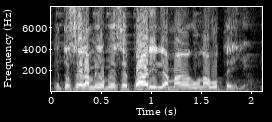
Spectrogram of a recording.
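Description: A man, an interview guest telling a story in a casual, animated way and acting out the voices he quotes. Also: high-pitched, rapid-fire, faint music behind, poor audio.

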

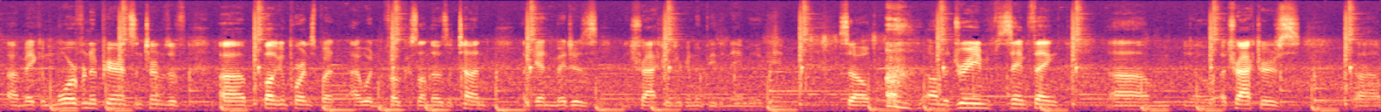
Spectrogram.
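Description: Man, 30s, casual outdoor report to camera, fillers and restarts, music bed clearly under the voice. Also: fairly low pitch. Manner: relaxed, rambling, many fillers and restarts. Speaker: fly shop owner giving a fishing report. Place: outdoors by pickup trucks in snow. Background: music bed under the talk.

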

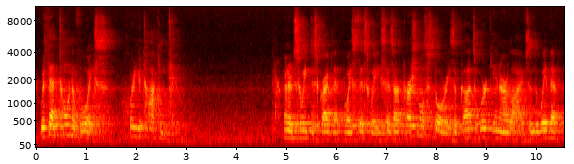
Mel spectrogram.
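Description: A man preaching a sermon as pastor, posing many rhetorical questions and dropping to soft, quiet tones. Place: church sanctuary. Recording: echoey church hall, mic from far off, faint rumble.

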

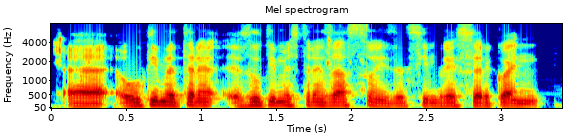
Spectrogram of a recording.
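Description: A Portuguese co-host speaks over a video call in a low, warm voice with a dry, close sound. He explains things step by step. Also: steady tone, normal speed, dry recording, soft background music. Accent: European Portuguese. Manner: lays out a quiz step by step. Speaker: podcast co-host. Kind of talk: casual chat.

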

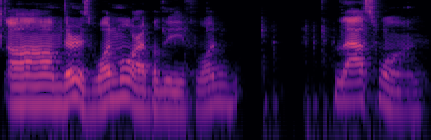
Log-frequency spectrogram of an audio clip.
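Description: A man's voice: on the high side, slow. A man giving a casual livestream critique of storyboards, talking in an enthusiastic, rambling way full of "like". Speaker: storyboard artist reviewing viewer work.

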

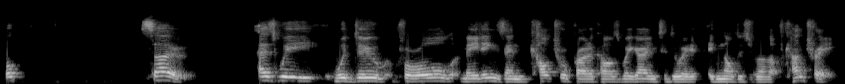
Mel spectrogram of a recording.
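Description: A middle-aged man from New South Wales, Australia, with an Australian accent, moderates a webinar and opens it informally and colloquially over a video call from a small indoor office. His medium-pitched, darkish voice moves at a moderate pace with fairly even intonation. The low-quality audio comes through a computer's video-call microphone.

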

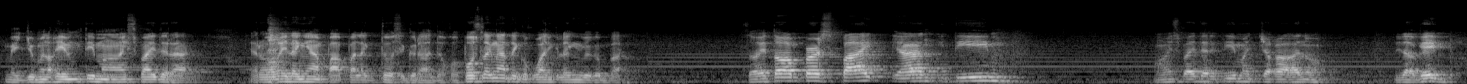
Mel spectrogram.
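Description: A man hosting a vlog, giving excited, casual commentary on spider fights and constantly addressing his viewers. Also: mid-range voice, normal speed, pauses often, slight background noise. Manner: excited, repeats "mga spider" and "oh" often. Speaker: vlogger, channel host. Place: at home. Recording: echoey room, faint background ambience.

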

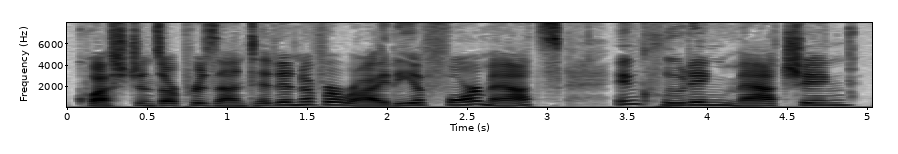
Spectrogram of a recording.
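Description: Casting: female demo narrator, scripted instructional read, crisp voice, dry studio sound. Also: fairly high pitch, lively intonation, unhurried, no room sound.

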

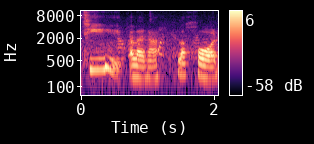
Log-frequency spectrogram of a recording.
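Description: A woman's voice: slow pace, a crowd in the background. Chatty young woman vlogging from bed. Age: young adult. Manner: chatty, rambling, self-correcting. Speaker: beauty vlogger. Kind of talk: casual vlog chat. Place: lying in bed at home at night.

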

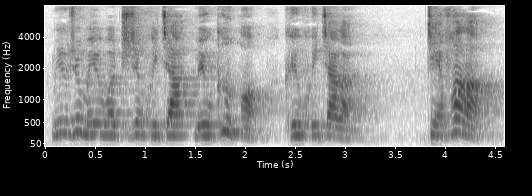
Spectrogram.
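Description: Brief: woman, higher voice, indignant scolding rant on a livestream, echoey room. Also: fairly quick, a little mellow. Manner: indignant, scolding, repeats herself. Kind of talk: heated argument on a livestream. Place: indoor room at night.

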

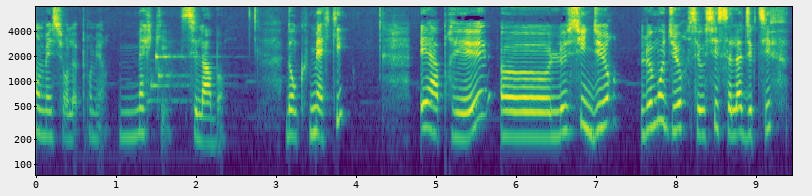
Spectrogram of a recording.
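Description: Russian-accented woman teacher, higher voice, unhurried, spells and repeats words, soft music under her. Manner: slow and patient, spells out letters and repeats each word. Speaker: language teacher. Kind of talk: online language lesson.

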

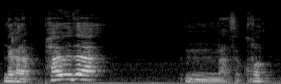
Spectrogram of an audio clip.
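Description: A man's voice: mid-range voice, very animated, normal speed. A man chatting casually on a live stream, rambling bluntly and talking straight to his viewers.

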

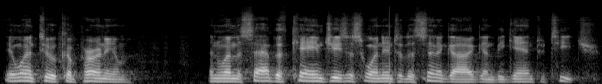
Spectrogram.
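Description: A man reading a passage aloud during a church service in a measured, steady way. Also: mid-range voice. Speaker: scripture reader. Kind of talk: scripture reading. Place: church sanctuary. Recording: long hall reverb.

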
